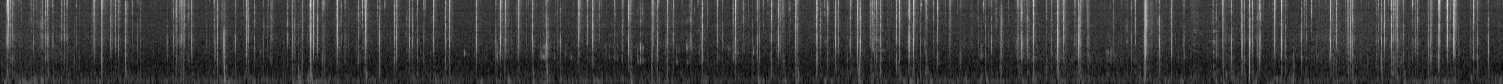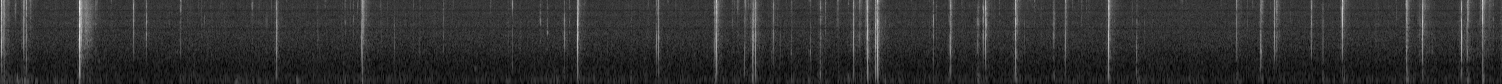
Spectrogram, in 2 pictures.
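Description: Small wood campfire crackling with sharp pops. For the first half or so the pops come thick over a close rustling and handling noise; after that they stand alone and sparse, a few each second.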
